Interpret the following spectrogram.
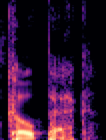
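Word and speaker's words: Kopech: name you said copek Michael copek yeah it's copek that's what I said okay but yeah you're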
